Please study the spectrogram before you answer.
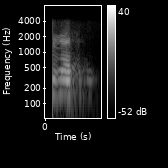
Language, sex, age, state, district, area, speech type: Odia, male, 45-60, Odisha, Nuapada, urban, conversation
